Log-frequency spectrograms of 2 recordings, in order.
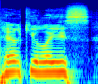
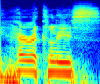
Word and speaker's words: Heracles: The whatever is named, the lion that fought Hercules. Sorry, Heracles. The game corrects you on the pronunciation. Zeus say Hercules, and Prometheus corrects him to Heracles, and he say that's the correct way to say it.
